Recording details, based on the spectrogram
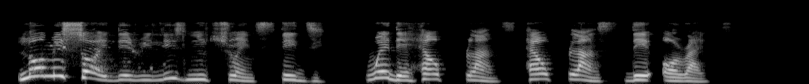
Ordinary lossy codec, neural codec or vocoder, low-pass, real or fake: none; none; 7.2 kHz; real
